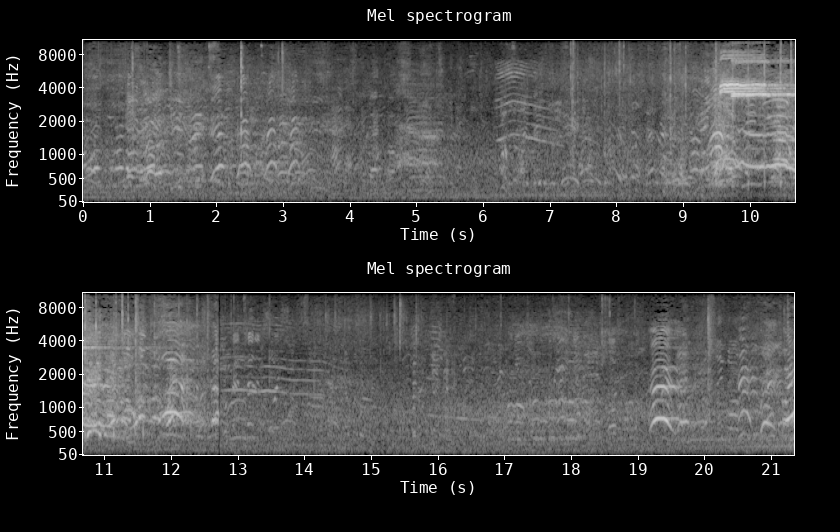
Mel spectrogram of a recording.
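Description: Men shout and call out nearby outdoors.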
